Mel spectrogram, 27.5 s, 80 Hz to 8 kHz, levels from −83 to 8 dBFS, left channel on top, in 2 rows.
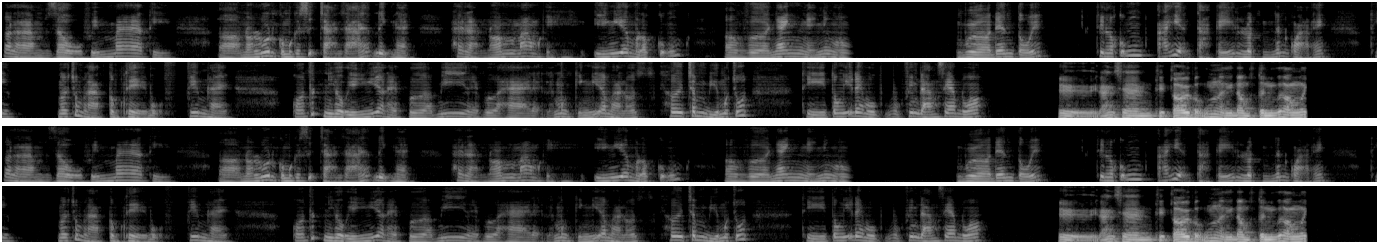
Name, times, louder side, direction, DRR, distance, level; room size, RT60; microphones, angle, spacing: voice 1, 0.0-1.7 2.2-4.1 4.5-6.8 7.2-8.5 9.5-10.5 10.9-13.3 13.7-13.9 14.3-23.6, left 2 dB, 80° left, 3.1 m, -35 dB
voice 2, 24.3-26.8, left 1 dB, 10° left, 1.0 m, -23 dB
head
